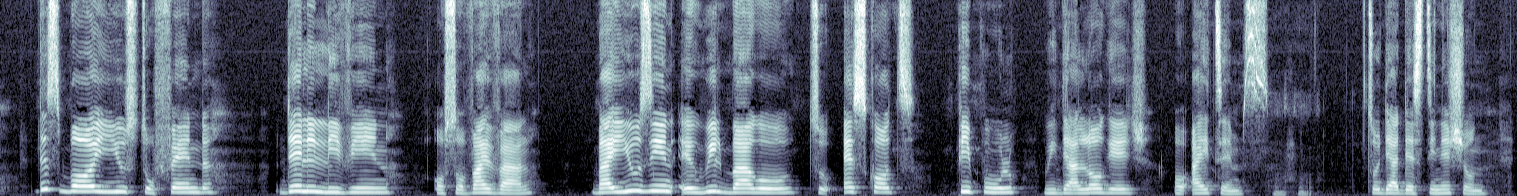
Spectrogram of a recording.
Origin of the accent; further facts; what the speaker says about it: Sierra Leone; I'm from Sierra Leone.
